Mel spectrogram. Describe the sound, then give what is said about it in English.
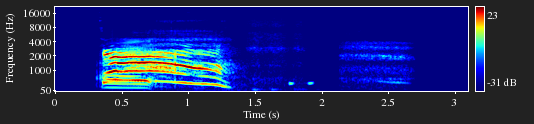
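A voice imitates a screaming gull: one loud, high, wavering cry sliding downward for about a second, followed by two shorter breathy, hissing sounds. “That was the gull.”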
